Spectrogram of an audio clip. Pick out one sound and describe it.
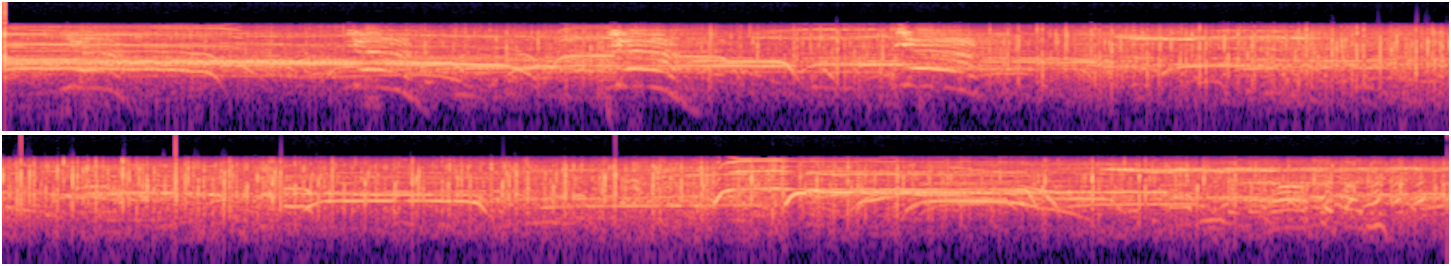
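A crowd cheers loudly in a large echoing hall.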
